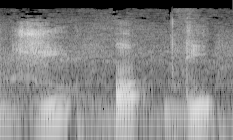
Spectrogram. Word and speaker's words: G.O.D.: tanti sinceramente Tra l'altro non è God ma è g o di sì si scrive come fosse un acronimo Quindi con i puntini Però si pronuncia God In ogni caso Ok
